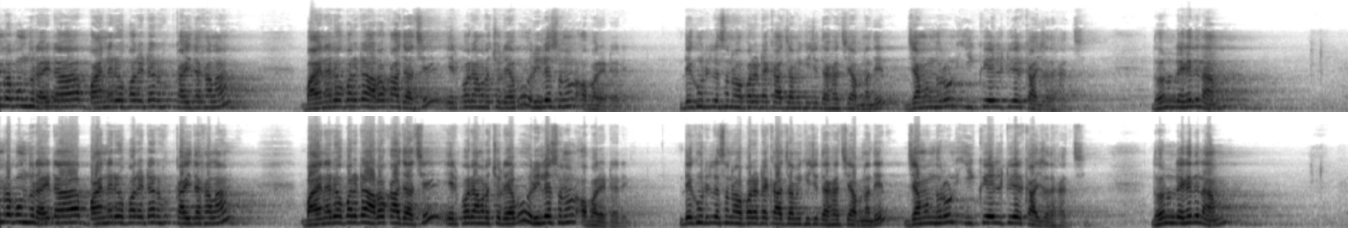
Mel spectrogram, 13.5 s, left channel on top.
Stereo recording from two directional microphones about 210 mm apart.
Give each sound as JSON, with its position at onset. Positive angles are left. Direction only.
{"t": 0.0, "sound": "a man's voice", "side_deg": -45}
